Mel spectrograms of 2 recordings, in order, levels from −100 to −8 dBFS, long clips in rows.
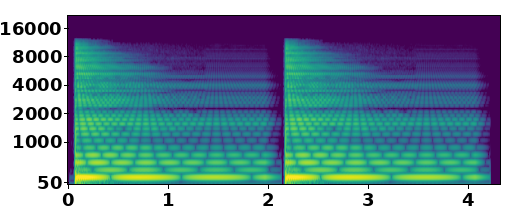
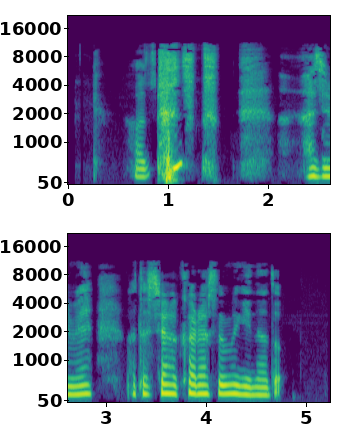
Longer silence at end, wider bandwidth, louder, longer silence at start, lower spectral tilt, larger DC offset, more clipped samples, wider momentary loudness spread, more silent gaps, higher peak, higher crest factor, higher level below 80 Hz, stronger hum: second, 0.15 s vs 0.5 s; about the same, 11.5 kHz vs 11.5 kHz; first, -17 LUFS vs -20 LUFS; second, 0.05 s vs 0.7 s; first, -6.5 dB/octave vs -5 dB/octave; neither; neither; about the same, 16 LU vs 18 LU; neither; about the same, -2 dBFS vs -2 dBFS; about the same, 16 dB vs 20 dB; first, -42 dBFS vs -50 dBFS; neither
